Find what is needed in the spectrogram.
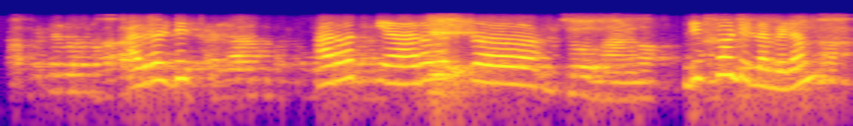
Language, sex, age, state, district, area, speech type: Kannada, female, 18-30, Karnataka, Kolar, rural, conversation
